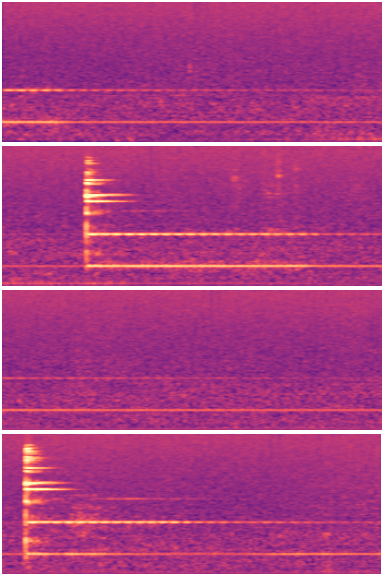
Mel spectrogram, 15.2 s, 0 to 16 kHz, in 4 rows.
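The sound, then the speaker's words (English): A gong rings out with a steady, sustained tone, then is struck twice more about seven seconds apart, each hit blooming into a long, humming resonance that slowly fades. No one speaks. “I'm going to ring the gong 3 times, and at the end of the 3rd gong, you may open your eyes.”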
